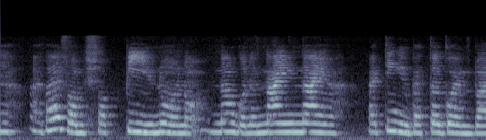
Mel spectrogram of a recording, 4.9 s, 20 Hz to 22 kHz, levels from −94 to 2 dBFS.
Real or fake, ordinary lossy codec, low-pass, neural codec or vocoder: real; none; none; none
